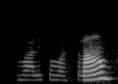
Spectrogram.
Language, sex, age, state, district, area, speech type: Kashmiri, female, 45-60, Jammu and Kashmir, Kulgam, rural, conversation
